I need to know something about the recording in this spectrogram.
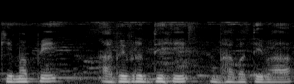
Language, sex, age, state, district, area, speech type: Sanskrit, male, 60+, Andhra Pradesh, Visakhapatnam, urban, spontaneous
